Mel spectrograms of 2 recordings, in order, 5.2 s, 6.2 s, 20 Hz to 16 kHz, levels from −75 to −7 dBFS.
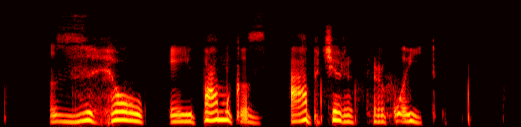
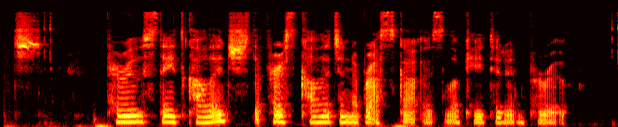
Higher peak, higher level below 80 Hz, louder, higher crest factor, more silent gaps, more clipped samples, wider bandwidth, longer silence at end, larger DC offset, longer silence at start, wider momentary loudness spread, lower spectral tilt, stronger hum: second, -12 dBFS vs -6 dBFS; second, -76 dBFS vs -46 dBFS; second, -30 LUFS vs -25 LUFS; about the same, 18 dB vs 20 dB; first, 1.50-1.64 s, 2.72-2.85 s, 4.26-4.31 s vs none; neither; about the same, 10.5 kHz vs 11.5 kHz; first, 0.85 s vs 0.55 s; neither; first, 0.5 s vs 0.05 s; about the same, 11 LU vs 11 LU; first, -6.5 dB/octave vs -3.5 dB/octave; neither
